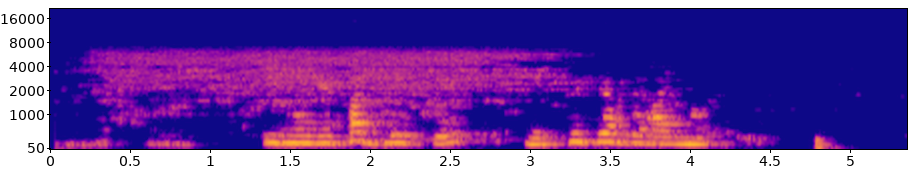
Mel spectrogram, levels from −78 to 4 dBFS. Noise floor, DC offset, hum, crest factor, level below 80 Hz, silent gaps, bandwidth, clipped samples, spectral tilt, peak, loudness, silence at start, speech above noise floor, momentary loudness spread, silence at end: -54 dBFS; under 0.1%; none; 18 dB; -46 dBFS; none; 7.2 kHz; under 0.1%; -6 dB/octave; -4 dBFS; -20 LUFS; 0.1 s; 36 dB; 17 LU; 0.5 s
